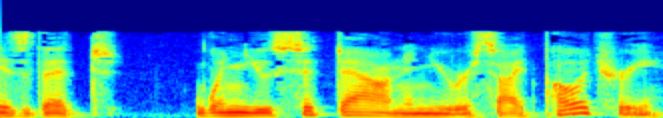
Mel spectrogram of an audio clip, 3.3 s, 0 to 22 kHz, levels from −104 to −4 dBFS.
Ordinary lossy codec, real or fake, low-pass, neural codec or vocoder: MP3, 32 kbps; real; 7.2 kHz; none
